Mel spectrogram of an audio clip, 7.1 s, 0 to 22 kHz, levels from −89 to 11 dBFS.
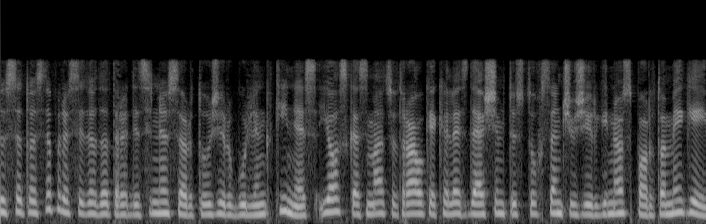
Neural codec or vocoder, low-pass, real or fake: codec, 16 kHz, 0.8 kbps, ZipCodec; 7.2 kHz; fake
